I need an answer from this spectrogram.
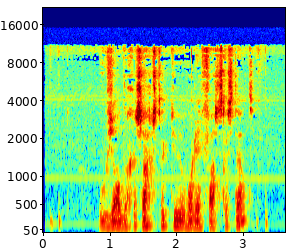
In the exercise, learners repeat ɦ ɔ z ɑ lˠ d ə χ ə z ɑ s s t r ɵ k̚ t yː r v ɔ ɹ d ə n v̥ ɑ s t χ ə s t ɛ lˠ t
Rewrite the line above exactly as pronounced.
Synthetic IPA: ɦ u z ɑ lˠ d ə χ ə z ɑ χ s t r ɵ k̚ t yː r ʋ ɔ ɹ d ə n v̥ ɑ s t χ ə s t ɛ lˠ t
